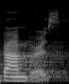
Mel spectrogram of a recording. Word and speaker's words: Pampers: Pepsi, Pizza Hut, Pampers are all spelled with the Arabic B and can be heard by many pronouncing it as Bipsy, Pizza, and Bambers.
